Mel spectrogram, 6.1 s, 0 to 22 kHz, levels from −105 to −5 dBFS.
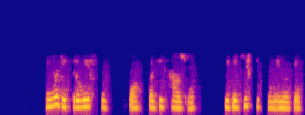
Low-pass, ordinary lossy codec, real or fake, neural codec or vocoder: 3.6 kHz; AAC, 32 kbps; fake; vocoder, 44.1 kHz, 80 mel bands, Vocos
